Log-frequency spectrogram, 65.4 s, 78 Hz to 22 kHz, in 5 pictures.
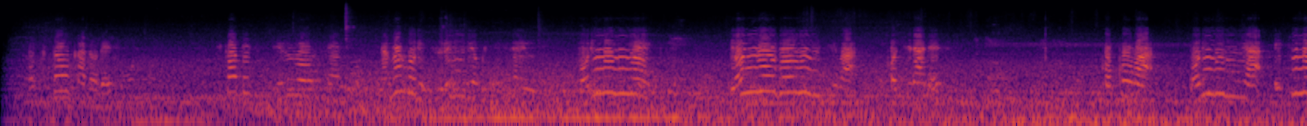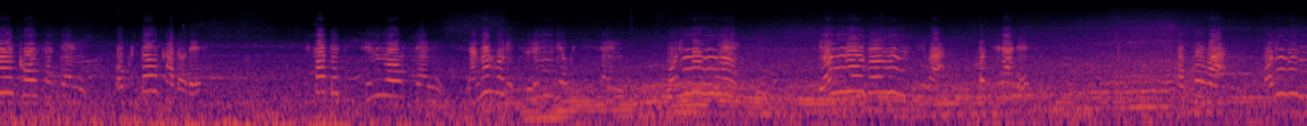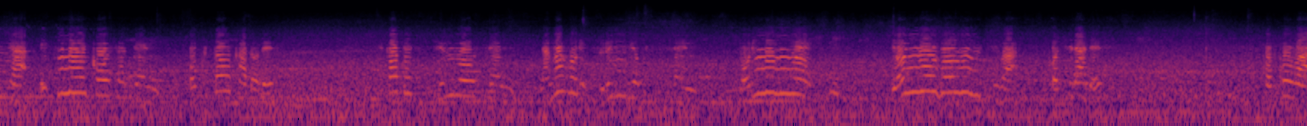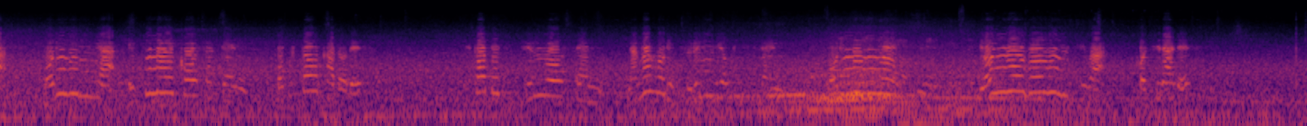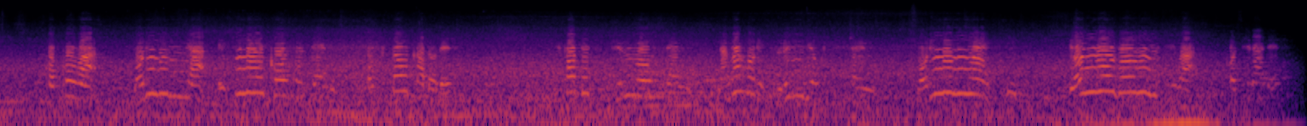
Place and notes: Osaka, Morinomiya subway station entrance - speaker announcement
voice recorded from a small, gritty speaker attached above stair.
南河内郡 (Minamikawachi District), 近畿 (Kinki Region), 日本 (Japan), 30 April 2013, 19:12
